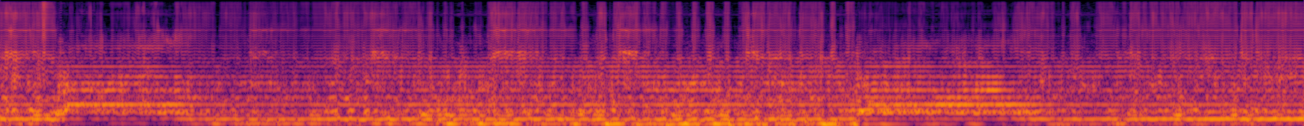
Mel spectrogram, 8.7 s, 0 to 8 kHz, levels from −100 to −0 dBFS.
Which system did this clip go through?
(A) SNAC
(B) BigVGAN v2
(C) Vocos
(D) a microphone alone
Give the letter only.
B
